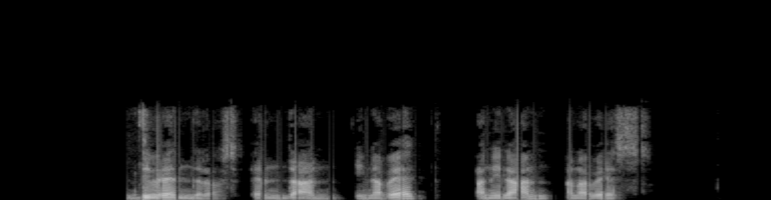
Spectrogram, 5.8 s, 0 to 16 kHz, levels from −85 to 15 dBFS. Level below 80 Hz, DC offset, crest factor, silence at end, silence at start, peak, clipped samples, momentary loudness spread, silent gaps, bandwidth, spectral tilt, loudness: -52 dBFS; under 0.1%; 20 dB; 0.95 s; 0.95 s; -2 dBFS; under 0.1%; 13 LU; 2.58-2.62 s, 3.31-3.54 s, 4.18-4.22 s; 8 kHz; -5.5 dB/octave; -20 LUFS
